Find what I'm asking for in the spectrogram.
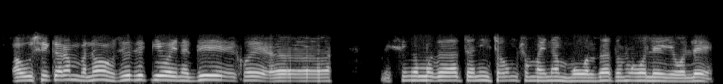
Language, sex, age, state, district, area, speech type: Manipuri, male, 45-60, Manipur, Bishnupur, rural, conversation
